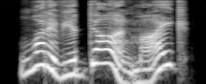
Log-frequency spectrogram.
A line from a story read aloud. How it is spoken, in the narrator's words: cried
